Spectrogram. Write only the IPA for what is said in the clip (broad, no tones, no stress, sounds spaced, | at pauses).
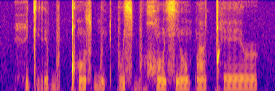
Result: h i tʲ rʲ ʌ b u ǃʰ õ s b ũ tʲ p u sʲ b o̤ χ ũ sʲ õ p ã ǃʰ e ɹ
